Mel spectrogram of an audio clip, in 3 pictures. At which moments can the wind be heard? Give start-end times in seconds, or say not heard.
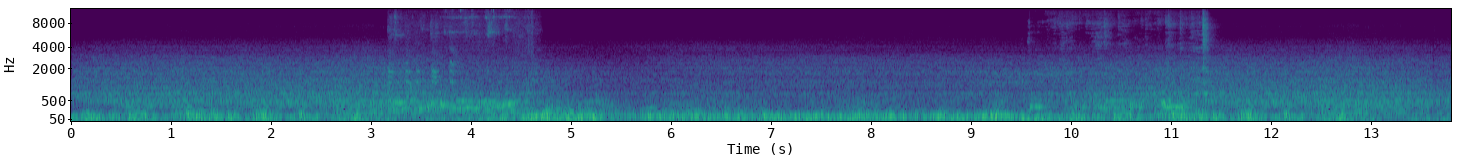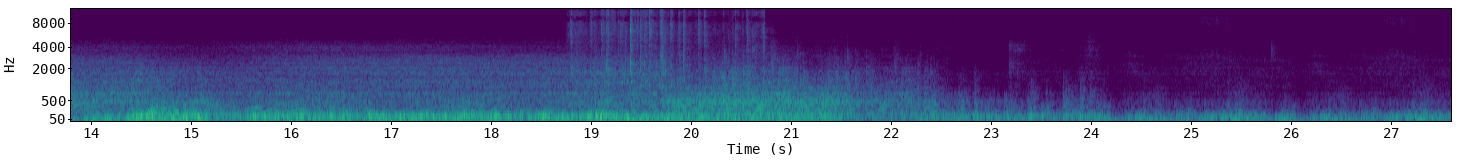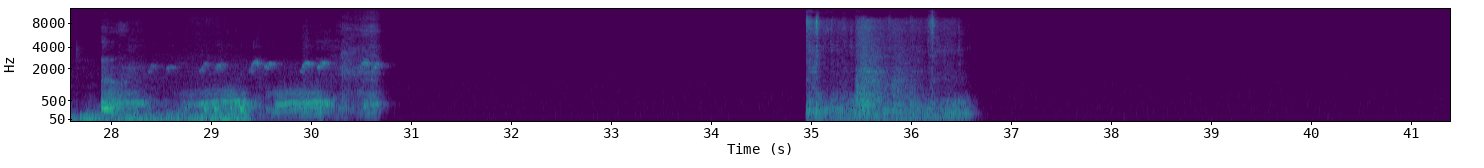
0.0-29.4.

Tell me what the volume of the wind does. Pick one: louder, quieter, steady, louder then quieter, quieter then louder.
quieter.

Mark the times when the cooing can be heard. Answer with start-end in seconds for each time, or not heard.
3.1-4.7, 9.6-11.4, 18.8-20.8, 27.9-30.7, 35.0-36.6.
